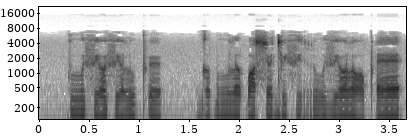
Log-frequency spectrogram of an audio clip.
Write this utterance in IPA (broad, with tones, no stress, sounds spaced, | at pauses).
k uː˦ fʲ ɔː˨ fʲ ɔ˨ l u˦ pʼ ø˧ | ɡ ɤ˧ ɓ uː˦ l ɤ˨ ɓ ɒ˨ s ø˦ d ʉ˨˦ fʲ u˧ r uː˧ vʲ ɔː˦ l ɔː˨ pʼ ɛː˦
